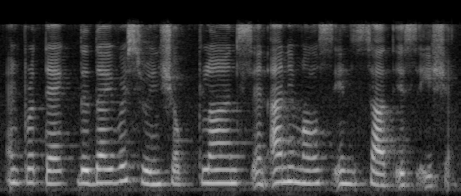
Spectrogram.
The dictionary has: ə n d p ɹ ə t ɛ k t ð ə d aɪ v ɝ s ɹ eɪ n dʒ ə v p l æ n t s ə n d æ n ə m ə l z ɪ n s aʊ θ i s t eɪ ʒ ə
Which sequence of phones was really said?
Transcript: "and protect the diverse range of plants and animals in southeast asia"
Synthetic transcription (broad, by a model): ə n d p ɹ ə t ɛ k t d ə d aɪ v ɝ s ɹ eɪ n ʃ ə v p l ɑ n t s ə n d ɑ n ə m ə l s ɪ n s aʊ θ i s t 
